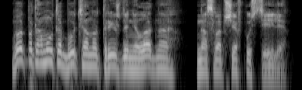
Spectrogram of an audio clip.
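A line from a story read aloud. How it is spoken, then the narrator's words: Gloomy reply. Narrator (Russian): мрачно отозвался Уно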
